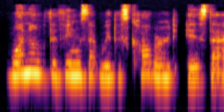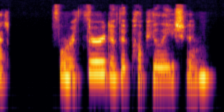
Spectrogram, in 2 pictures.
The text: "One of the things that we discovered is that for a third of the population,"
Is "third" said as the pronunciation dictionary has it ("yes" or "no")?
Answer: yes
